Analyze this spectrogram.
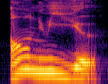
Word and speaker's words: ennuyeux: nuit then y ennuyé ennuyeux ok final x not pronounce the same concept en nuuyeux ennuyeux Courageux.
